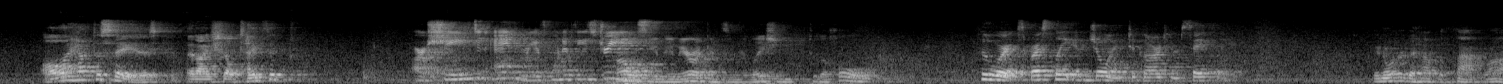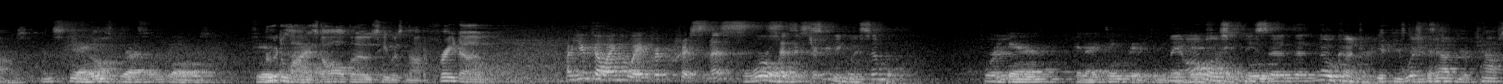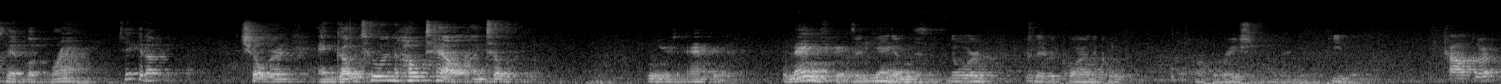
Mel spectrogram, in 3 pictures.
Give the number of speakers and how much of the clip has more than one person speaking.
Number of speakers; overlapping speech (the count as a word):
eight, about 13%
